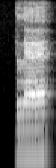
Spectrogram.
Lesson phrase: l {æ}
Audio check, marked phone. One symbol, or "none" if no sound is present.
æ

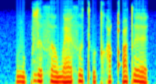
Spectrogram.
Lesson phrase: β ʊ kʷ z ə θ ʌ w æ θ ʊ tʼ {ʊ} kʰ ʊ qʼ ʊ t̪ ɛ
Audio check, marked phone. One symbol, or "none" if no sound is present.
ʊ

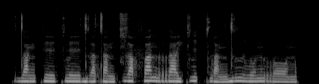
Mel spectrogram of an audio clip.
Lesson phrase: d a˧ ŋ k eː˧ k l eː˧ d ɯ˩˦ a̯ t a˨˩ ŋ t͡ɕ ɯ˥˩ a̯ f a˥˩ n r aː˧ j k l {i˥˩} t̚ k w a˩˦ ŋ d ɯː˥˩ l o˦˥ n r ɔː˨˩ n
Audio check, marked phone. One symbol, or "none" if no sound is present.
i˦˥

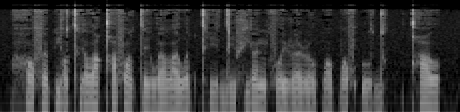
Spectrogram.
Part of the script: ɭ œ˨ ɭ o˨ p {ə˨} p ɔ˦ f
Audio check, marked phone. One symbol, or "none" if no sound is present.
ɔ˨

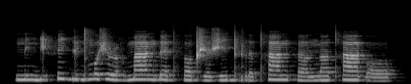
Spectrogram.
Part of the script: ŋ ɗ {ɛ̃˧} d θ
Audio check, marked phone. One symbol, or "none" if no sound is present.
ɛ˧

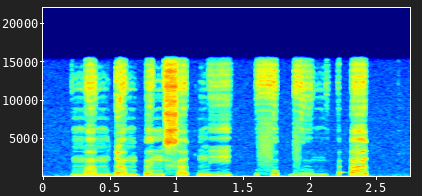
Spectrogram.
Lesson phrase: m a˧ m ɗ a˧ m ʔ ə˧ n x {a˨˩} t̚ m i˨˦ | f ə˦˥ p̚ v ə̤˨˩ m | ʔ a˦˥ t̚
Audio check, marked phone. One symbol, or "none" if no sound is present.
a˨˩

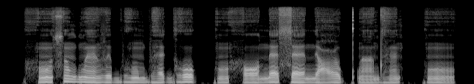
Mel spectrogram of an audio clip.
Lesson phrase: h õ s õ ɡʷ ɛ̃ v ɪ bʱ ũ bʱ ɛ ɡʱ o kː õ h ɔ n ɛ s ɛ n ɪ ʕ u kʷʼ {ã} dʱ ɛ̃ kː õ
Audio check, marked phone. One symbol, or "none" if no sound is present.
ã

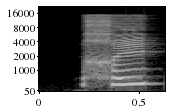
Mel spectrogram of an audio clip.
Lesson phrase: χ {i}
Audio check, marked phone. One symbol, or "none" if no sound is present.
e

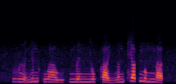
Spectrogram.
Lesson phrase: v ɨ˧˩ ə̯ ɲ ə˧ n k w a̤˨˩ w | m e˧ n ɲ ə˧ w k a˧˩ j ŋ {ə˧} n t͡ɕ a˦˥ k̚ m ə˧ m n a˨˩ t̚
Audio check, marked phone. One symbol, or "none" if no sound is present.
ə˧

